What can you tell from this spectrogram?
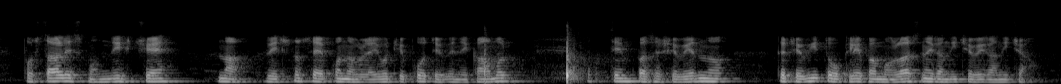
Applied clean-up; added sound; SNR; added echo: none; Fireworks; 5 dB; none.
